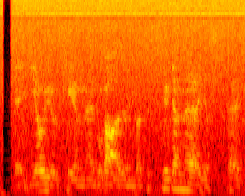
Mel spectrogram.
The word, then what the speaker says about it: Jojokimbroaden: You know, I actually don't know if I can pronounce it correctly, as I'm Swedish, and I pronounce it as Jojokin Braden, but you can just call me Jojo.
